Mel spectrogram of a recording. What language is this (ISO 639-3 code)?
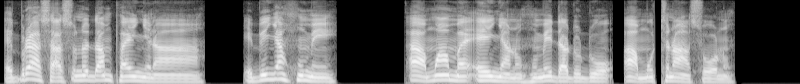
aka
